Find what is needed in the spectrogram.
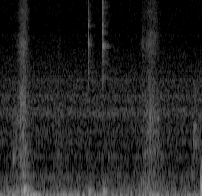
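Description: Near silence with two faint computer mouse clicks, one early and one about one and a half seconds in.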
